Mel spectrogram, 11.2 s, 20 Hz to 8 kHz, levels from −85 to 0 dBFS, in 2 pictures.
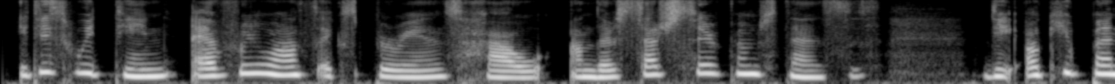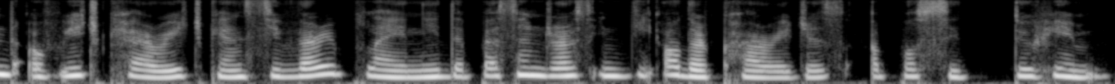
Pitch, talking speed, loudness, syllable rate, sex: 220 Hz, 150 wpm, -18 LUFS, 5.3 syllables/s, female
